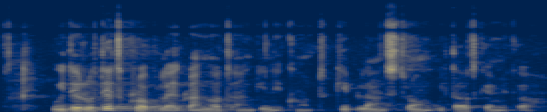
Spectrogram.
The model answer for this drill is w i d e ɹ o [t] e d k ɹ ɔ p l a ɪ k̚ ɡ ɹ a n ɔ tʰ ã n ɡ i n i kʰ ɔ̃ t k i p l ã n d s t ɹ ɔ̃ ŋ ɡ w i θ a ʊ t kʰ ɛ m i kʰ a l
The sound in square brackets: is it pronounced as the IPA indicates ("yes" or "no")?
yes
